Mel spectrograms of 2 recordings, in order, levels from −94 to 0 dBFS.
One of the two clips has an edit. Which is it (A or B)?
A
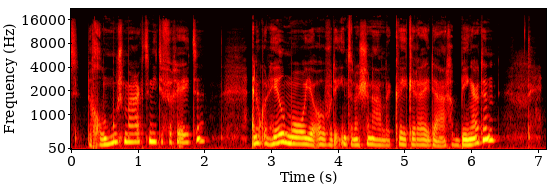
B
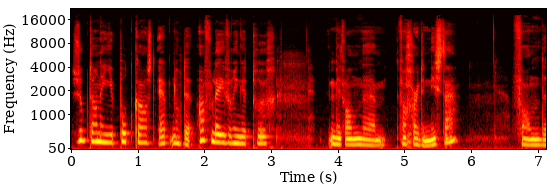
B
